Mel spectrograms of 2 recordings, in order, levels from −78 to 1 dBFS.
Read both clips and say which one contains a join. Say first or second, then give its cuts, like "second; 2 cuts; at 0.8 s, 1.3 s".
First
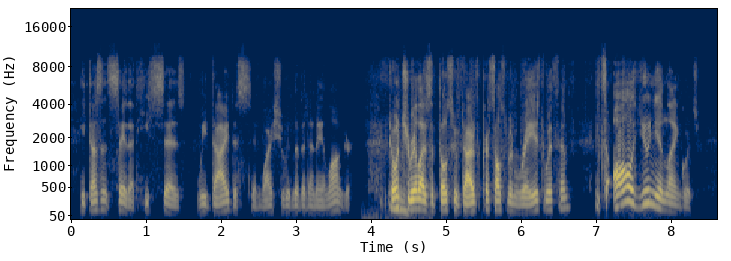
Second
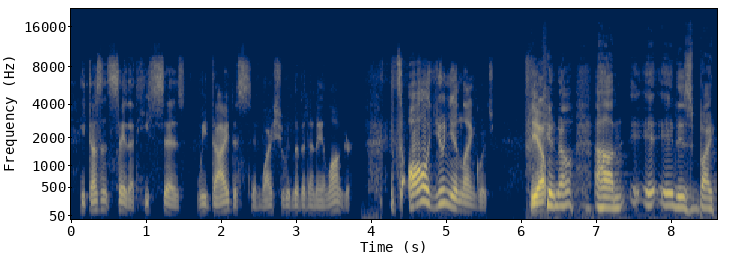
second; 2 cuts; at 4.2 s, 6.0 s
